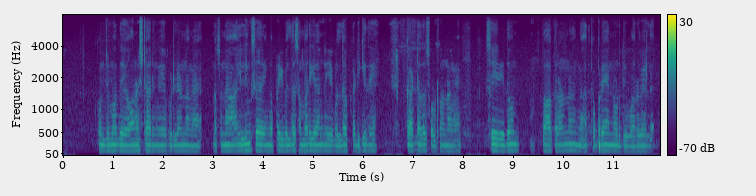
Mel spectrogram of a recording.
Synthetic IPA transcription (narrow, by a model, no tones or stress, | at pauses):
kɔɲd͡ʒɐmaːðɯaːnɐsʈaːɪɾɯŋɡɐɛpːɐɽɪlannaːŋɡɐ | nãːsɔnːɐɪlːɪŋɡsɛŋɡɐpɐɪʋɪlt̪ãːsɐmbaːðɪkʲːɪɾaːŋɡɐɪʋɐlt̪ãːkɐɽɪk̬ʲːɐðɯkɐʈːaːt̪ãːsɔlɾõːnːaːŋɡɐ | sɐɾiɛðɐʋʊ̃ | paːɾkɐɾaːnnːaŋɡɐɐðɯkːɐpːɐɽɐ̃ɛnːoɽɐt̪ːɯʋɐɾɐʋeːlːɐ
